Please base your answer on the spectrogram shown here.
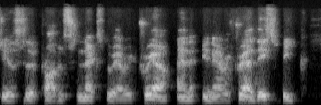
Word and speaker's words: Eritrea: families in our parish that are also from Eritrea, right? That's right. And how do you pronounce it?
